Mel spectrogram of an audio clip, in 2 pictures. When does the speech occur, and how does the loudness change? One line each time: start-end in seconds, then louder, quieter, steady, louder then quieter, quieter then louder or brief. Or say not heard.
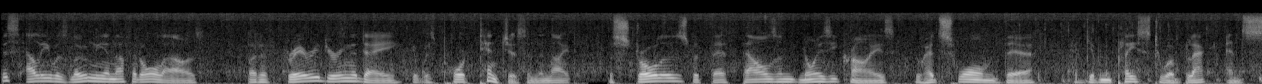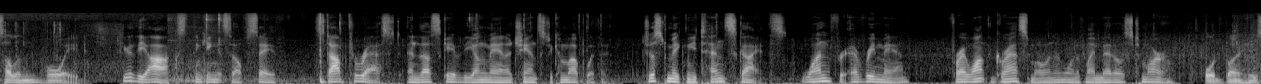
0.0-25.1 steady.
